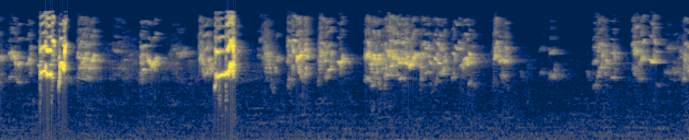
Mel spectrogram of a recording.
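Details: Daytime song of two adult Fischer's lovebirds, blue and pastel green: loud shrill chirps at the start, then a long busy stream of buzzy, squeaky twittering with short gaps.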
